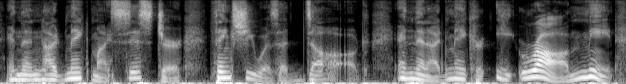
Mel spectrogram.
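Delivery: ordinary delivery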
